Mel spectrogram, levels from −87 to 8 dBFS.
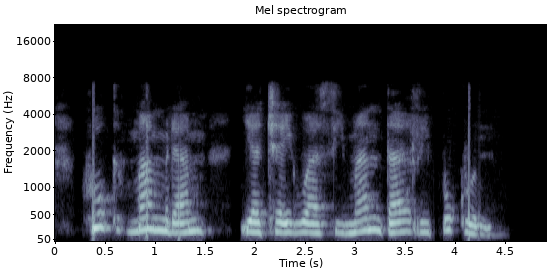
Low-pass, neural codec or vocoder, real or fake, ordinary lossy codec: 7.2 kHz; vocoder, 22.05 kHz, 80 mel bands, WaveNeXt; fake; AAC, 48 kbps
